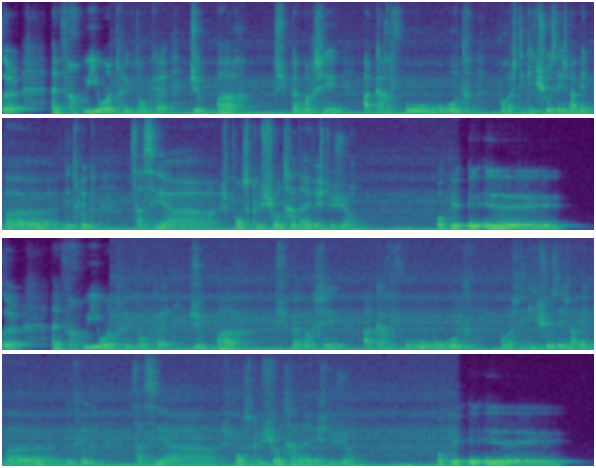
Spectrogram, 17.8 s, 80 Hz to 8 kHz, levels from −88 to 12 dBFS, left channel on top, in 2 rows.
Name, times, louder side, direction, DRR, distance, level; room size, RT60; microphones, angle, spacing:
voice 1, 0.0-3.7 4.1-14.2, left 1 dB, 75° left, 4 dB, 1.4 m, -21 dB
sound 1, 1.6-15.7, right 1 dB, 20° right, 0.5 m, -23 dB
voice 2, 15.4-17.2, left 2 dB, 35° left, 5 dB, 0.4 m, -15 dB
8.1 x 6.6 x 5.2 m, 0.91 s
head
